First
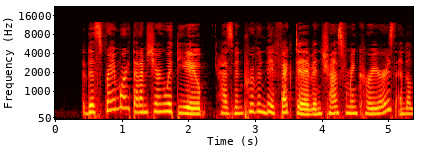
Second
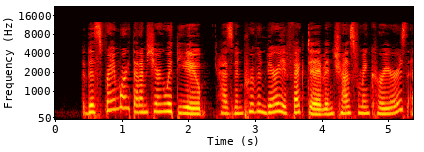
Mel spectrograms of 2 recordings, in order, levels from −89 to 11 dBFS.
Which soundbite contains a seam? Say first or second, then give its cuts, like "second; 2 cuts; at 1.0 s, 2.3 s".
first; 1 cut; at 3.2 s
